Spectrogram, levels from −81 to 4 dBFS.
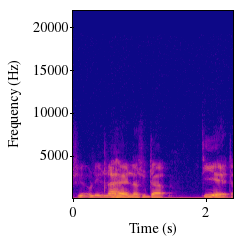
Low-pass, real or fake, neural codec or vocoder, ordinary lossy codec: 19.8 kHz; real; none; none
